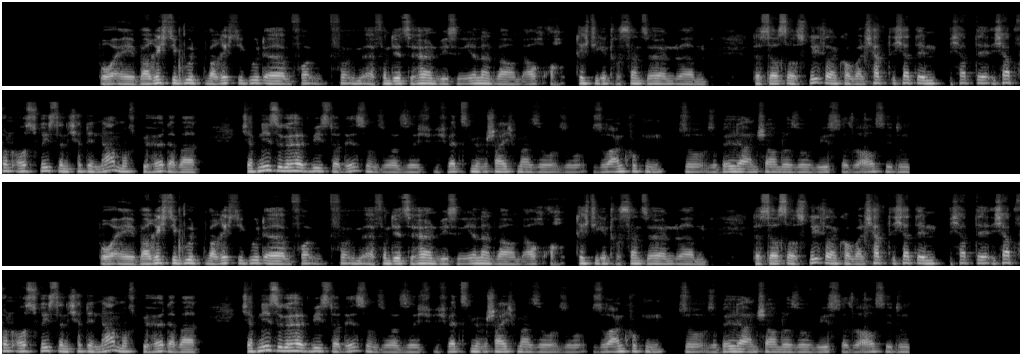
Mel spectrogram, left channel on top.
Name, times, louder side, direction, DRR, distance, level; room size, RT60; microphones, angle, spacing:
voice 1, 1.0-19.3, right 1 dB, 10° right, 4.7 m, -27 dB
head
